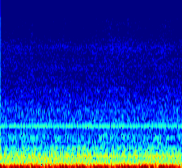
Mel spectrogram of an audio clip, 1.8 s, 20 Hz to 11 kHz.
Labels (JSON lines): {"label": "anthrophony, boat engine", "recorder": "SoundTrap 300"}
